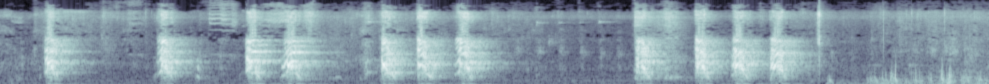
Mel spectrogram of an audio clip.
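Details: Barking of a Labrador Retriever puppy reacting to a rat, delivered in quick clusters of several sharp barks, a pause near six seconds, then another rapid run, with some shuffling noise at the end.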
